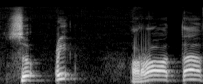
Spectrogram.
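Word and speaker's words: سُعِّرَتْ: We have to spell it like sin ain dhamma su' ain kasra i su'i ra ta fatha rat su'irat. So we are reading the letters which have tashdeed on them twice.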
